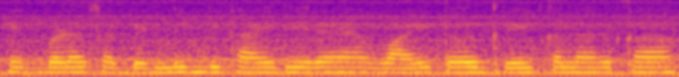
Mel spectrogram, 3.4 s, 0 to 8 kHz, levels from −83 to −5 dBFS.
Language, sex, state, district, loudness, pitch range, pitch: Hindi, female, Chhattisgarh, Raipur, -15 LUFS, 190-200 Hz, 195 Hz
